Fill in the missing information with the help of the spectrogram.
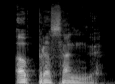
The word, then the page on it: अप्रसंग: Hindi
